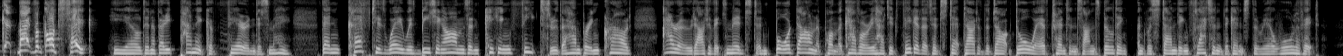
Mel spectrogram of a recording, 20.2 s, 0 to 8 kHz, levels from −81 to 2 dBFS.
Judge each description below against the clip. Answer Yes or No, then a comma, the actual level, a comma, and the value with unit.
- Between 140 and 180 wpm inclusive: No, average, 195 wpm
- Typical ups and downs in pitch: Yes, average, 4.0 semitones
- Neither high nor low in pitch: Yes, medium, 165 Hz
